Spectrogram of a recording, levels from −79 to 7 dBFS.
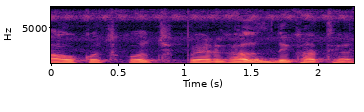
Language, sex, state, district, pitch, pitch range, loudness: Chhattisgarhi, male, Chhattisgarh, Raigarh, 115 Hz, 110-125 Hz, -17 LUFS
